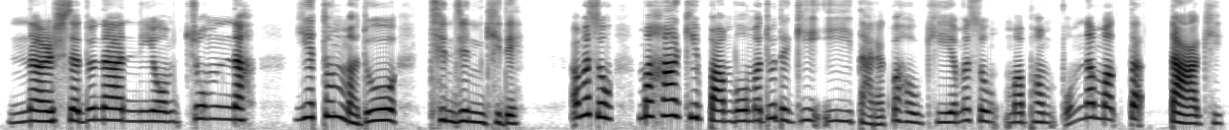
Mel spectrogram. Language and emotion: Manipuri, disgusted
